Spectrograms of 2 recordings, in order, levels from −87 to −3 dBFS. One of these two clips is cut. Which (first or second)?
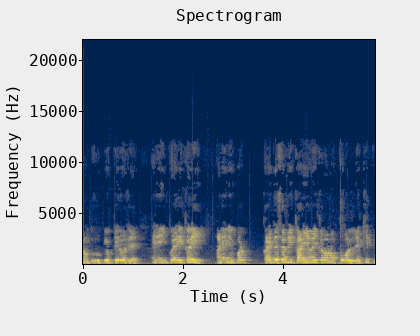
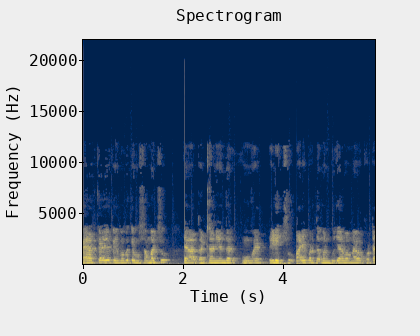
second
